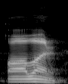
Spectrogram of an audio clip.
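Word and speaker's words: hour: तो यहां पर इसको पढ़ा जाएगा जो एस साइलेंट लेटर है आवर। आवर क्योंकि आ से आ तक साउंड दे रहा है इसलिए इसमें आर्टिकल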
